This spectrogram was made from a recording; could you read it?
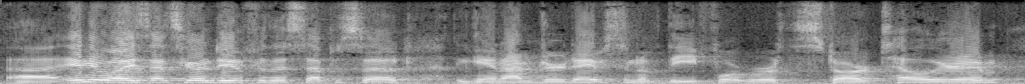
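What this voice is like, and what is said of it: Slightly shaky, sick-sounding voice. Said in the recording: “my voice is a little shaky. I uh, kind of fighting a cold”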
